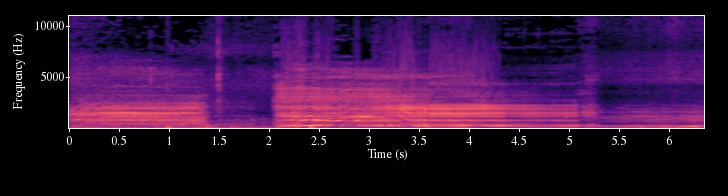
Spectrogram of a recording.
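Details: Real cow mooing, presented as an 8D animal sound effect: long harmonic-rich lowing calls, one ending near 1.4 seconds and a louder one from about 2 to 5 seconds, with a wavering tone that drops in pitch toward the end.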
